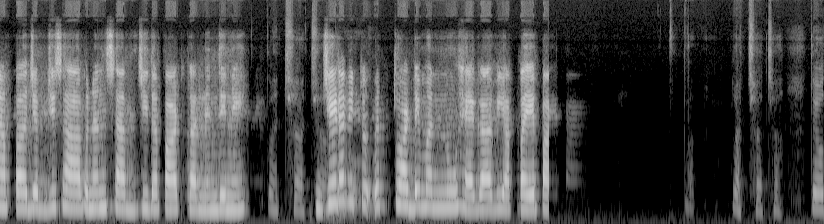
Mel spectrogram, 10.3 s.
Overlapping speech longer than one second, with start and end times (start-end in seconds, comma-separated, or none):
none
